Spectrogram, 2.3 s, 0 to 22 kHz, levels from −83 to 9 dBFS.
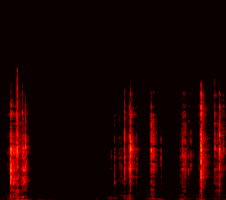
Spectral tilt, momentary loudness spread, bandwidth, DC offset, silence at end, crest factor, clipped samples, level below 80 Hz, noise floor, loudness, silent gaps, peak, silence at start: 2.5 dB/octave; 10 LU; 16 kHz; under 0.1%; 0 s; 30 dB; under 0.1%; -76 dBFS; -84 dBFS; -40 LUFS; none; -14 dBFS; 0.1 s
